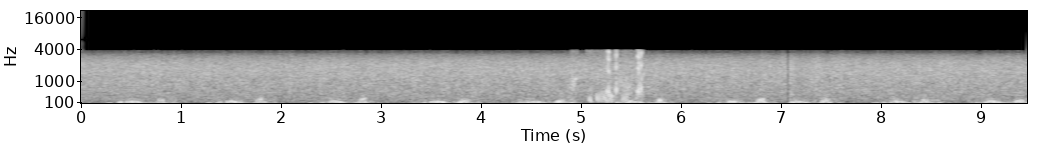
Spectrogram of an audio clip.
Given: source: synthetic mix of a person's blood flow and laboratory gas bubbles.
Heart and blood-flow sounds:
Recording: Doppler ultrasound of blood flow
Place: precordium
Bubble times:
4.87-4.97 s: bubbles
5.04-5.64 s: bubbles
From the record:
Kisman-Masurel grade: 213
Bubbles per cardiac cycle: several, 3 to 8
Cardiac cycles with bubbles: 1 to 10%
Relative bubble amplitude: loud (0.450 to 0.775)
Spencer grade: 1 (occasional bubble signal discernible with the cardiac motion signal, with majority of cardiac periods free of bubbles)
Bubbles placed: only in the low amplitude regions of the cardiac cycle

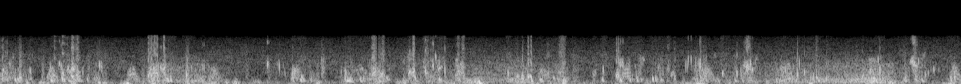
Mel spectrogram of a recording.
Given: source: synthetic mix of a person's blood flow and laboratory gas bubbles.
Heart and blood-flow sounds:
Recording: Doppler ultrasound of blood flow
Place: subclavian vein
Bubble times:
0.00-0.36 s: bubbles
0.48-1.10 s: bubbles
1.44-2.08 s: bubbles
2.65-2.73 s: bubbles
2.75-3.27 s: bubbles
3.38-3.92 s: bubbles
4.02-4.49 s: bubbles
4.54-4.68 s: bubbles
5.03-5.87 s: bubbles
5.92-5.97 s: bubbles
6.00-6.08 s: bubbles
6.14-6.77 s: bubbles
6.82-7.60 s: bubbles
7.72-8.32 s: bubbles
8.60-8.87 s: bubbles
9.03-9.40 s: bubbles
9.46-9.59 s: bubbles
From the record:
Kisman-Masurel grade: 342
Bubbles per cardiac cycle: rolling drumbeat, 9 or more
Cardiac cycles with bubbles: 100%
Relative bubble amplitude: moderate (0.250 to 0.450)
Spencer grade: 3 (all of the cardiac periods contain showers or single bubble signals, but not dominating or overriding the cardiac motion signals)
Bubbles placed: anywhere in the cardiac cycle

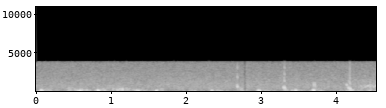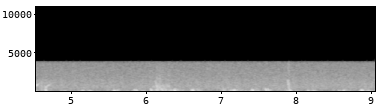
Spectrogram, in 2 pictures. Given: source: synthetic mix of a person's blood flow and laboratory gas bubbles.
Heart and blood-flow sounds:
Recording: Doppler ultrasound of blood flow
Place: precordium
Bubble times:
1.02-1.20 s: bubbles
2.65-2.73 s: bubbles
3.28-3.37 s: bubbles
3.67-3.77 s: bubbles
4.12-4.26 s: bubbles
4.29-4.75 s: bubbles
6.04-6.36 s: bubbles
7.58-7.71 s: bubbles
7.89-7.95 s: bubbles
From the record:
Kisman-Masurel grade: 122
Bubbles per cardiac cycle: 1 to 2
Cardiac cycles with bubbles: 10 to 50%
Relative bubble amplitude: moderate (0.250 to 0.450)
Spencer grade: 2 (many but less than half of the cardiac periods contain bubble signals, singularly or in groups)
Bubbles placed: anywhere in the cardiac cycle

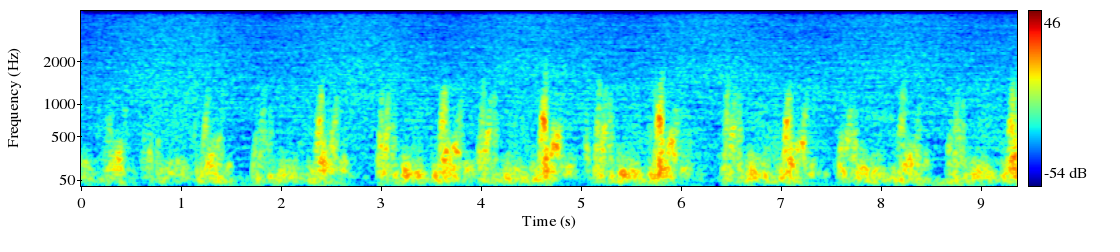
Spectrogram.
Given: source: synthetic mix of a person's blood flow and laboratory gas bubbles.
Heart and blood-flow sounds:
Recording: Doppler ultrasound of blood flow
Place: precordium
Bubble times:
no bubbles
From the record:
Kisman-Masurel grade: 000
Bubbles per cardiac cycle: 0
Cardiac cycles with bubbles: 0%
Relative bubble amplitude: no bubbles discernible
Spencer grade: 0 (complete lack of bubble signals)

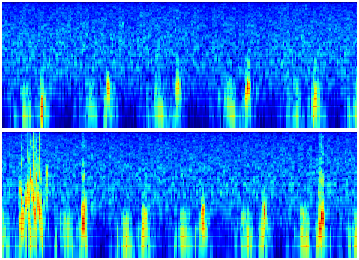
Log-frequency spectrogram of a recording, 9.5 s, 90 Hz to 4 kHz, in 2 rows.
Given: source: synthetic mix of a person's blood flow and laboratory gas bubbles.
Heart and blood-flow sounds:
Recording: Doppler ultrasound of blood flow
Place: precordium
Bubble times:
4.94-5.36 s: bubbles
From the record:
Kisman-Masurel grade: 223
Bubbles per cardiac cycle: several, 3 to 8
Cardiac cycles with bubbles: 10 to 50%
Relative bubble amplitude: loud (0.450 to 0.775)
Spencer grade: 2 (many but less than half of the cardiac periods contain bubble signals, singularly or in groups)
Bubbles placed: anywhere in the cardiac cycle

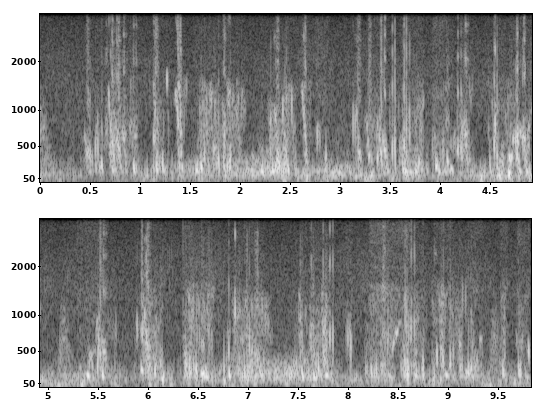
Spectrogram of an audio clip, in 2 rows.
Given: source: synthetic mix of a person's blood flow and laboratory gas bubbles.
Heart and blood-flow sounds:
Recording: Doppler ultrasound of blood flow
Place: subclavian vein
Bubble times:
0.44-1.02 s: bubbles
1.15-2.08 s: bubbles
2.19-2.59 s: bubbles
2.61-2.91 s: bubbles
3.12-4.36 s: bubbles
4.46-4.95 s: bubbles
5.30-5.71 s: bubbles
5.87-6.17 s: bubbles
6.36-6.68 s: bubbles
6.78-7.26 s: bubbles
7.47-7.93 s: bubbles
7.98-8.09 s: bubbles
8.18-8.82 s: bubbles
8.85-9.38 s: bubbles
9.52-9.64 s: bubbles
9.67-9.84 s: bubbles
From the record:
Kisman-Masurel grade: 343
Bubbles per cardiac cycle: rolling drumbeat, 9 or more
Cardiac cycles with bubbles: 100%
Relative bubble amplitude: loud (0.450 to 0.775)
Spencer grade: 3 (all of the cardiac periods contain showers or single bubble signals, but not dominating or overriding the cardiac motion signals)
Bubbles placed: anywhere in the cardiac cycle

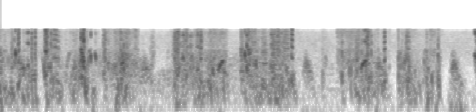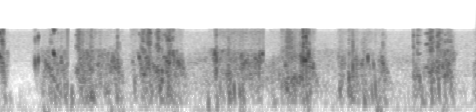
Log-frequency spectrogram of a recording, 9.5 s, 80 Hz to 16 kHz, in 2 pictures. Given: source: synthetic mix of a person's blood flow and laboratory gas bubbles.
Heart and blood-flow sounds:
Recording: Doppler ultrasound of blood flow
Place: subclavian vein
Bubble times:
0.00-0.99 s: bubbles
1.02-1.38 s: bubbles
1.66-2.30 s: bubbles
2.38-3.00 s: bubbles
3.21-3.27 s: bubbles
3.36-3.90 s: bubbles
3.98-4.43 s: bubbles
4.73-4.85 s: bubbles
5.08-5.44 s: bubbles
5.50-6.00 s: bubbles
6.06-6.60 s: bubbles
6.84-7.39 s: bubbles
7.45-7.93 s: bubbles
8.13-8.66 s: bubbles
8.89-9.34 s: bubbles
9.48-9.53 s: bubbles
From the record:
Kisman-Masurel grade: 342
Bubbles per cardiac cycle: rolling drumbeat, 9 or more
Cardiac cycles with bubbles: 100%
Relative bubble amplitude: moderate (0.250 to 0.450)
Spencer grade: 3 (all of the cardiac periods contain showers or single bubble signals, but not dominating or overriding the cardiac motion signals)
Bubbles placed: anywhere in the cardiac cycle

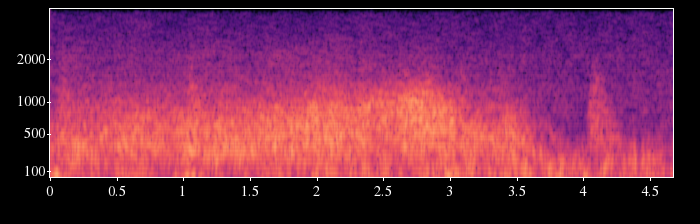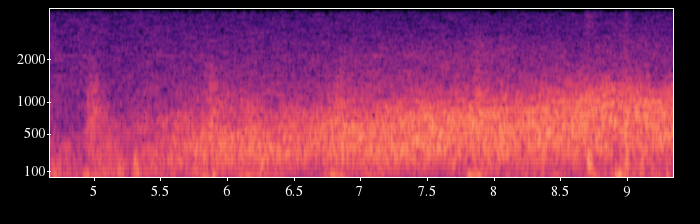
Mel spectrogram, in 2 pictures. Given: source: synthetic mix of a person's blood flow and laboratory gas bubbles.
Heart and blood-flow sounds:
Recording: Doppler ultrasound of blood flow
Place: subclavian vein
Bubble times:
8.68-8.78 s: bubbles
8.97-9.04 s: bubbles
From the record:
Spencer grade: 1 (occasional bubble signal discernible with the cardiac motion signal, with majority of cardiac periods free of bubbles)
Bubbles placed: anywhere in the cardiac cycle

